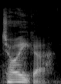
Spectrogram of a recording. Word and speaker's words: 저희가: But we just basically say it like he, 저희가. 저희가. Like, say it quickly. Get it out of the way.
